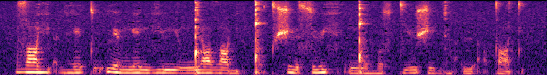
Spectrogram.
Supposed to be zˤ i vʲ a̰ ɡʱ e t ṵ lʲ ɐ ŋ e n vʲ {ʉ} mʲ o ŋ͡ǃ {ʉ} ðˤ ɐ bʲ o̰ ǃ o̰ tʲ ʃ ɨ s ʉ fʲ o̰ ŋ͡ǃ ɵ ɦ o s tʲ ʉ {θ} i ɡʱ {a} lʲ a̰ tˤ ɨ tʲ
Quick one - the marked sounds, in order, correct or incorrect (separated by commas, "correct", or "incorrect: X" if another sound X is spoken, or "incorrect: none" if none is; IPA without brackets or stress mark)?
correct, incorrect: ɨ, incorrect: ʃ, incorrect: a̰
